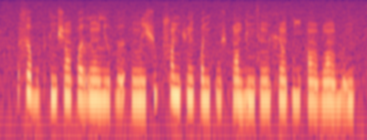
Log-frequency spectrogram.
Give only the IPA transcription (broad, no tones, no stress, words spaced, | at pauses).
sʌbʌpkʲʊnʲ ʃɔ̃k͡pʌ rũ lʲʊɓə | ŋ͡mɪʃupsɔ̃nʲ fʲə̃k͡pʌnʲk͡puʃk͡pɔ̃ bʲənʲsə̃ŋʊ xʲɔ̃k͡pihɔ̃ ɡ͡bɔ̃ɡ͡bʊnʲ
